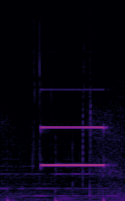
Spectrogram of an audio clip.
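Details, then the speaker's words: Digital multimeter continuity check with leads touched together before testing an electric meter's remote disconnect; clean, steady high-pitched beep of just over half a second, meter's continuity function working normally. "if it's working properly you will see the light up here and here this beeping noise that lets you know that continuity is present within the meter"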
